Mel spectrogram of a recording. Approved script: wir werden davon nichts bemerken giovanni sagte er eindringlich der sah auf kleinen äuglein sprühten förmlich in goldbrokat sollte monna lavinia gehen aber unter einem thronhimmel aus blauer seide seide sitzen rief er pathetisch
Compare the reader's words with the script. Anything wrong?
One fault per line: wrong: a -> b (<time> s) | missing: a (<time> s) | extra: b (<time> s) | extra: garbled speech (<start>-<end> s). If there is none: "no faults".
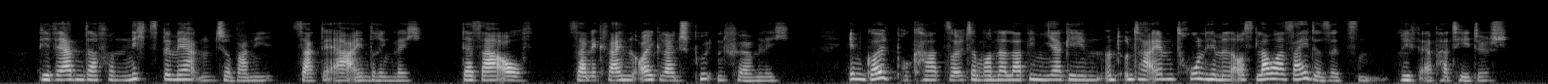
extra: seine (5.7 s)
wrong: aber -> und (11.0 s)
missing: seide (13.2 s)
